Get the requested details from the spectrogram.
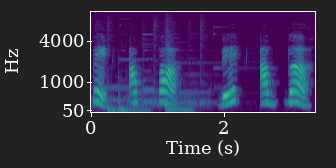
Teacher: cara artikulasinya, plosif atau letupan, serta tempat artikulasinya dibilabial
